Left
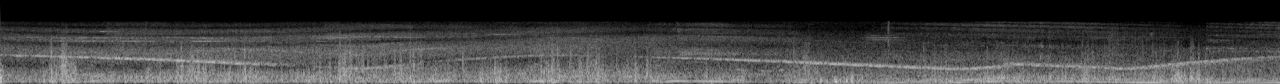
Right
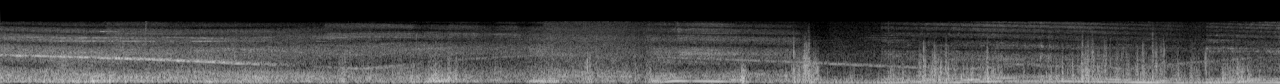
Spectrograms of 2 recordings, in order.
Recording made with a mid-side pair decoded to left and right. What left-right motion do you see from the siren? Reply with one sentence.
In this clip you hear the siren move from right to left.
